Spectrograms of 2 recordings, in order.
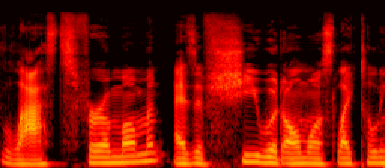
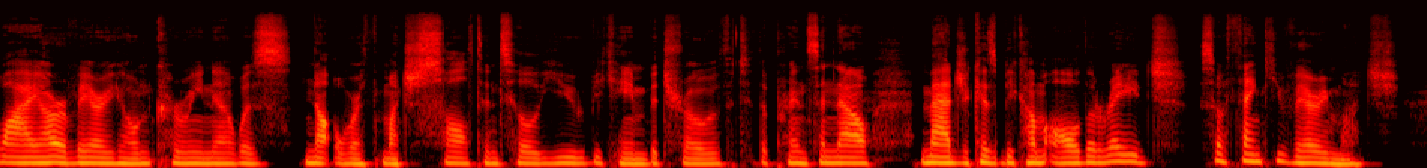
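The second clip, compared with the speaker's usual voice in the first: secretive, hushed half-whisper; 4 dB quieter than usual. Role-play narrator voicing a woman leaning in close to someone: hushed half-whisper. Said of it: "hushed so that only you can hear her".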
